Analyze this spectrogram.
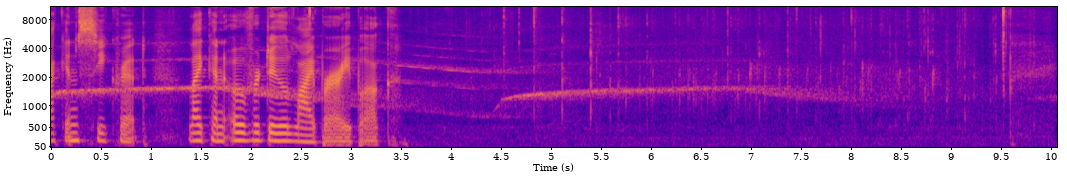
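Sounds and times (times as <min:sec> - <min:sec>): faint distant siren wailing: 0:00.0 - 0:10.0.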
